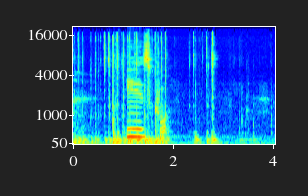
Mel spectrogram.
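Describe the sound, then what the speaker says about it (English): Someone types on a computer keyboard while working in an Excel spreadsheet, with a few scattered key clicks and brief talking over part of the sound. "I'm simply going to type Excel"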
